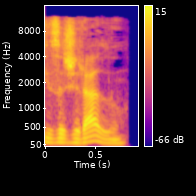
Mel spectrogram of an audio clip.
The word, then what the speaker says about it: exagerado: In number 3, the X is pronounced like a Z. Read number 3. – Leia o número 3. – O filme é muito exagerado. Exagerado.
